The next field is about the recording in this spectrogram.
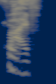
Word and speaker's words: Vive: Vive. – Rhymes with five.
